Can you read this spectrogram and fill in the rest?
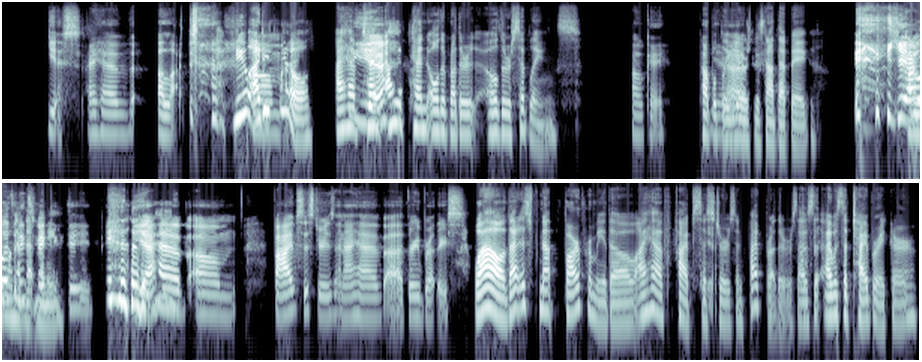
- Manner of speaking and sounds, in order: laugh; joyful: "Yeah"; chuckle; laugh; laugh
- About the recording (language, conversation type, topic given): English, unstructured, Why do people stay in unhealthy relationships?
- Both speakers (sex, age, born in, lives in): female, 18-19, United States, United States; female, 55-59, Vietnam, United States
